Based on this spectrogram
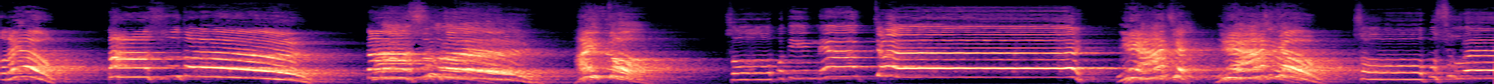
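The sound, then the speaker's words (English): Fishermen's Haozi work song: a group of voices chants loud, rhythmic calls with sliding pitches, followed by a long sustained note held by several singers before the swooping calls resume. “Let's hear a work song that brings this scene back to life.”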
